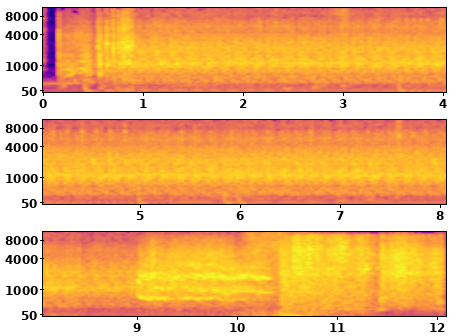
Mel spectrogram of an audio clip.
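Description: Tractor engine running steadily with a fast low chugging. About nine seconds in it turns louder and higher, and a heavy thump follows a little later.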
